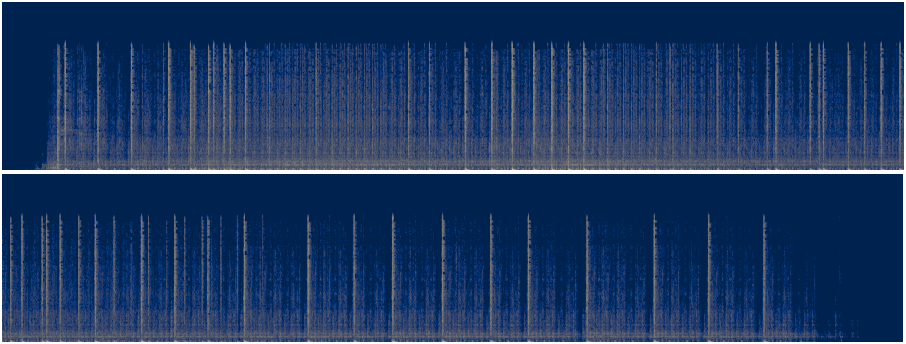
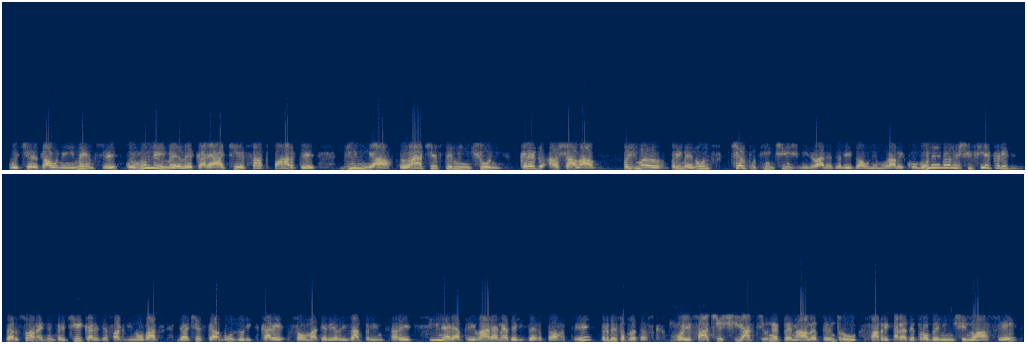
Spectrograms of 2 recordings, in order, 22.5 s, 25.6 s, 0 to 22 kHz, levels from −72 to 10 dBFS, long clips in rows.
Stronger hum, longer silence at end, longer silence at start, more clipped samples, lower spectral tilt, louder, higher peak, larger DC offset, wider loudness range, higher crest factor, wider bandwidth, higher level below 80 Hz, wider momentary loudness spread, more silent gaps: neither; first, 1.1 s vs 0.1 s; first, 0.5 s vs 0.1 s; neither; second, -3 dB/octave vs -6.5 dB/octave; second, -26 LUFS vs -17 LUFS; first, 0 dBFS vs -4 dBFS; neither; first, 7 LU vs 3 LU; first, 28 dB vs 12 dB; first, 17 kHz vs 6 kHz; first, -32 dBFS vs -66 dBFS; first, 16 LU vs 7 LU; neither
